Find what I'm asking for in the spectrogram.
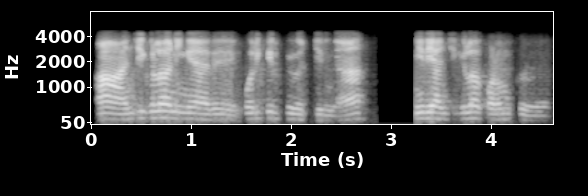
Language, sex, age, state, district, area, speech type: Tamil, male, 18-30, Tamil Nadu, Tirunelveli, rural, conversation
